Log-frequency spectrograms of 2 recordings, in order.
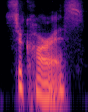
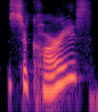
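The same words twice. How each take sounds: First: Sakaris with a short "-iss" ending, softer; alternative pronunciation. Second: Sakaris with a long "-eez" ending, rising; questioning pronunciation. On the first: Radio host trying the other way, softer "-iss" ending. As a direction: try Sakaris as "suh-KAR-iss", no question in it. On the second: Radio host asking listeners how it's said, questioning "-eez" ending. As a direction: try Sakaris as "suh-KAR-eez?". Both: Shown as a demonstration. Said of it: "I'm not sure".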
